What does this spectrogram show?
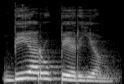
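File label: "биару перйӧм", Komi, female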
